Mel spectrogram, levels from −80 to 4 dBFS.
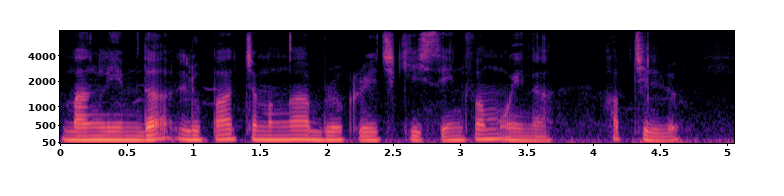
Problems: none marked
